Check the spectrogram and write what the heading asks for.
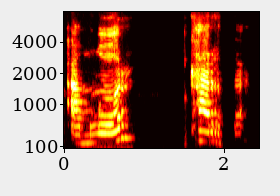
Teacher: al final de una palabra o de una sílaba que termina en R, también tiene una sonoridad fuerte, un sonido vibrante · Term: R fuerte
